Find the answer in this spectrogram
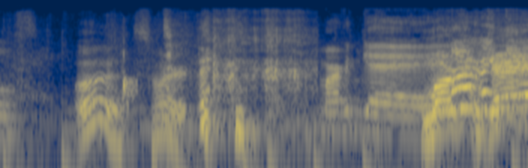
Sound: both laugh

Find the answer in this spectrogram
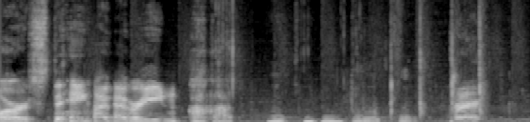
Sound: hums; gags

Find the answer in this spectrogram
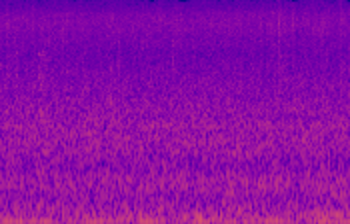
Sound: rain Sounds

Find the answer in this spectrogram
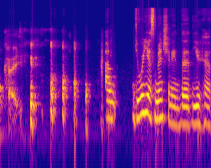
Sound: laughs

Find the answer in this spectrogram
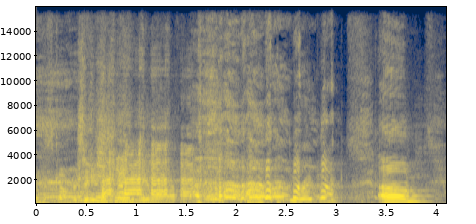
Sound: all laugh

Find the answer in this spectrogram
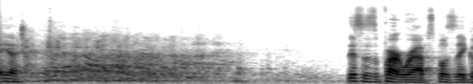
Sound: audience laughs

